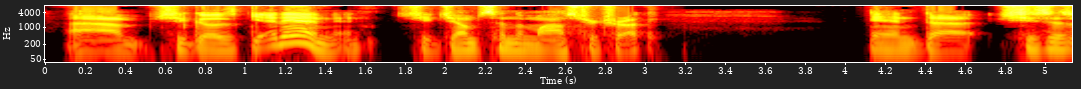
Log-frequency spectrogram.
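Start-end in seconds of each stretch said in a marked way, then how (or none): 1.0-1.5 high, mildly raised acted order; urgent call. Driver to goo-covered friend at the truck, acted urgent call. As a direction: urge a friend aboard, pitched high.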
